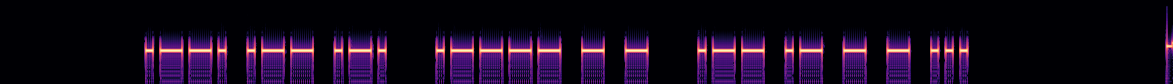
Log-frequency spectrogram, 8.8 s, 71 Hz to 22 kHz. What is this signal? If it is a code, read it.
Morse code, heard as a keyed tone, about 22 wpm, 700 Hz. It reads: PWR 1TT WATTS
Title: Common QSO Phrases 22wpm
